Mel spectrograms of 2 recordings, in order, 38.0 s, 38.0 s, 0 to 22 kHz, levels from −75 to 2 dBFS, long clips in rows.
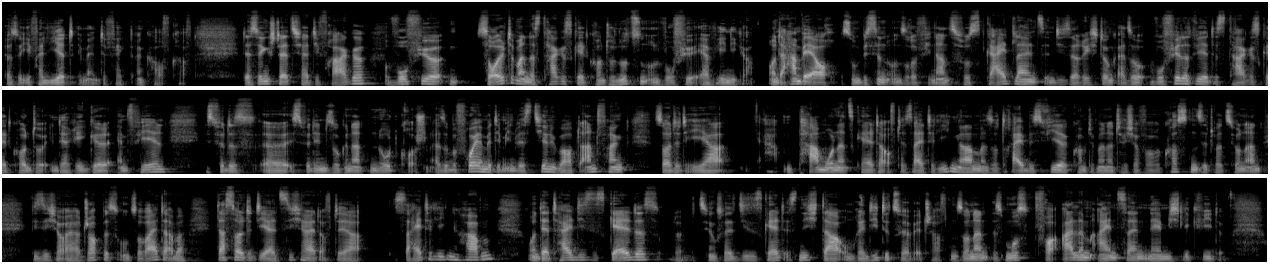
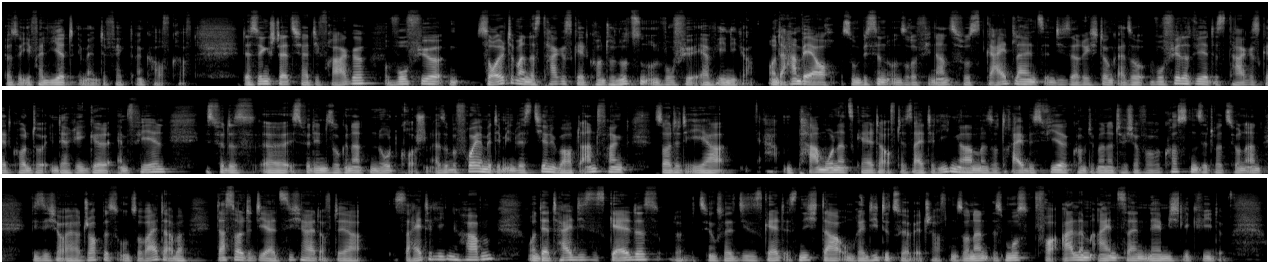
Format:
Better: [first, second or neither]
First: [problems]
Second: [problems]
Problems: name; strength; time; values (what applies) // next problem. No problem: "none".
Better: second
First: thin; somewhat; fading below 550 Hz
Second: none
